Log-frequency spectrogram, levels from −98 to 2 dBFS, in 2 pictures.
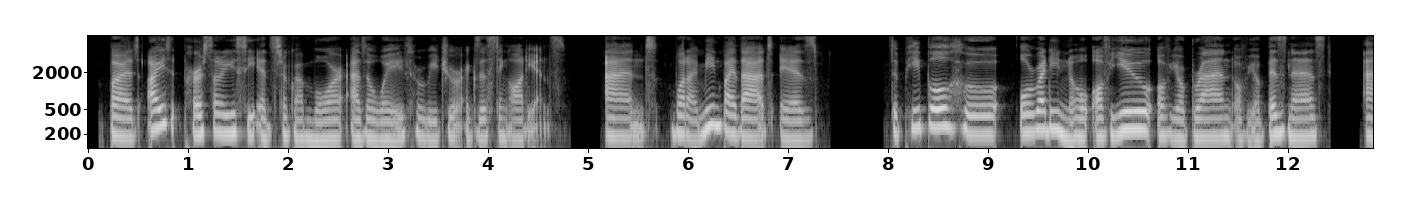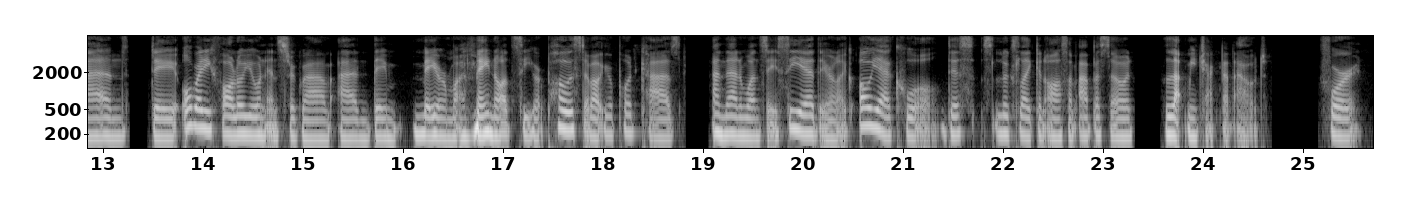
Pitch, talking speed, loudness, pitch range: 190 Hz, 175 wpm, -25 LUFS, 180-215 Hz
